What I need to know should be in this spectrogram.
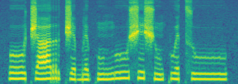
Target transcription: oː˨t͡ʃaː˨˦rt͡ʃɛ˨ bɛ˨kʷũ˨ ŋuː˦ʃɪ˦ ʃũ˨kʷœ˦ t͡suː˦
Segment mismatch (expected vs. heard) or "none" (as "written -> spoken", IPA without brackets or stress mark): œ˦ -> ɛ˦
